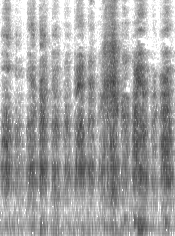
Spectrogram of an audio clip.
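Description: A person imitates heavy, rhythmic dog-like panting, mimicking a man's loud breathing while he eats, about ten quick huffing breaths in under two seconds, close and fairly quiet.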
